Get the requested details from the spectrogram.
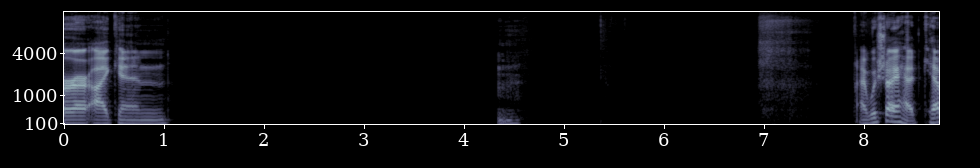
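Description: A young man exclaims with animation into a close microphone.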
